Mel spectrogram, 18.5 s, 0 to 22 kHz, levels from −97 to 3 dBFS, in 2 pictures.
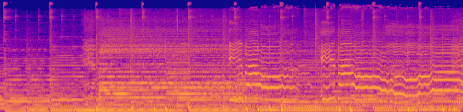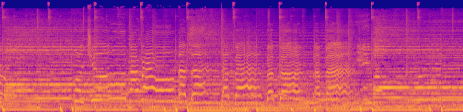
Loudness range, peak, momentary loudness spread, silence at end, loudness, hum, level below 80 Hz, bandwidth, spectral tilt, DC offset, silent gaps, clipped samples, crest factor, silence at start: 3 LU; -2 dBFS; 6 LU; 0 s; -16 LUFS; none; -26 dBFS; over 20 kHz; -5 dB/octave; under 0.1%; none; under 0.1%; 14 dB; 0 s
